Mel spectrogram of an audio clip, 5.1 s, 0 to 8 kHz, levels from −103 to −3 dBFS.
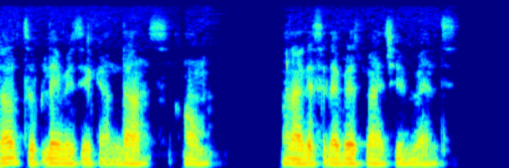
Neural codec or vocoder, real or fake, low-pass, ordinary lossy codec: none; real; 7.2 kHz; none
